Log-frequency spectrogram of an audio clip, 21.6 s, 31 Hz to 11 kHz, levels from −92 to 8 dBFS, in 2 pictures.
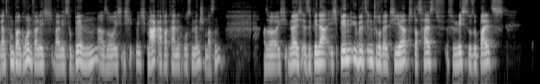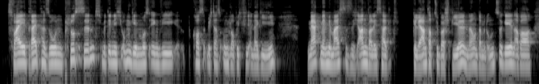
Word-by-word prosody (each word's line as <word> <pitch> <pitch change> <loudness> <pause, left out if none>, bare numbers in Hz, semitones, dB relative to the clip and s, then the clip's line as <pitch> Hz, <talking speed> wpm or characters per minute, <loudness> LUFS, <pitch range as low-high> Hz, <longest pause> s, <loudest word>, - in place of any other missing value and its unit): ganz 120 0 -2
plumper 135 -1 +2
Grund, 150 +4 +2
weil 125 0 0
ich 125 0 -5
weil 115 +1 -2
ich 120 - -5
so 125 - -9
bin. 145 - 0
Also, 115 0 -5
ich 125 - -7
ich 135 - -13
ich 135 -1 -8
mag 125 - +9
einfach 125 -1 0
keine 120 -1 -3
großen 125 0 -10
Menschenmassen. 140 - -8 0.7
Also, 120 +1 -2
ich 120 +1 -8
ne, 135 +2 +5
ich 130 - -1
also, 125 -2 -4
ich 125 - -10
bin 140 0 +5
ja 140 -1 +7
ich 135 0 -8
bin 165 +1 +7
übelst 165 -3 +1
introvertiert, 140 +1 +1
das - - -4
heißt 145 +1 0
f 145 - -17
für 130 - -9
mich 140 +2 +1
so 130 - -5
sobald's 135 +3 +1 0.8
2, 145 0 +6
3 140 +1 +3
Personen 135 -2 -1
plus 175 +7 -4
sind, 195 +3 -4
mit 135 0 -8
denen 145 -1 -1
ich 140 0 -5
umgehen 145 -3 -1
muss, 135 +1 -3
irgendwie 135 0 -5 0.2
kostet 135 -2 -7
mich 130 - -8
das 130 -1 -9
unglaublich 125 -2 -8
viel 130 +1 -11
Energie. 115 +3 -6 0.6
Merkt 145 +6 +4
man 130 -2 +1
mir 135 - +1
meistens 130 0 0
nicht 115 -3 -6
an, 140 0 +4
weil 120 -2 -1
ich's 115 - -8
halt - - -1 0.4
gelernt - - +4
habe, - - -1
zu - - -8
überspielen, 130 +3 -1
ne, 115 +1 -3
und 125 -2 -6
damit 110 -2 -7
umzugehen, 135 +2 0
aber 120 -1 -1
135 Hz, 200 wpm, -23 LUFS, 125-145 Hz, 0.8 s, mag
